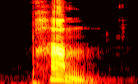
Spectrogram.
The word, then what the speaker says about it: palm: palm, p-a lm 여기서 중간에 l은 묵음입니다. 팜, 야자수라는 뜻도 있고 손바닥이라는 뜻도 있습니다.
